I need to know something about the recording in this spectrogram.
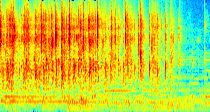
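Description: An audience applauding over closing music; the clapping thins out and dies away in the last second, leaving the music alone.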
